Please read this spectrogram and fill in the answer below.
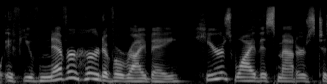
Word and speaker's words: Oribe: Now if you've never heard of orbe here's why this matters to so many people. Oribe pronounced Orbe is a genuine luxury name in hair care.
